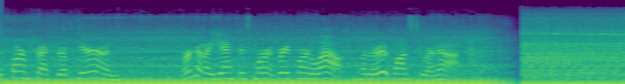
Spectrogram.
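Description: A mower engine hums steadily close by.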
